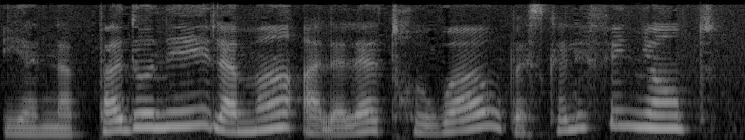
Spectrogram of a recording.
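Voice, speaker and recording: A woman teacher drilling young children through a dictation lesson, sounding out syllables slowly and exaggeratedly and quizzing the class with encouraging questions. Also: fairly high pitch, big pitch swings, dark tone, highs cut off.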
